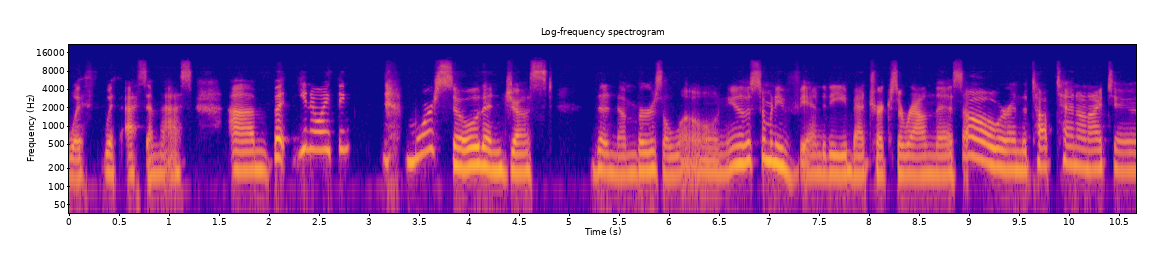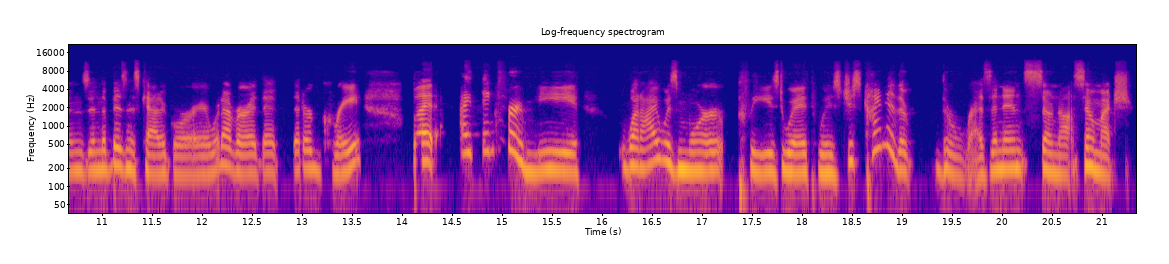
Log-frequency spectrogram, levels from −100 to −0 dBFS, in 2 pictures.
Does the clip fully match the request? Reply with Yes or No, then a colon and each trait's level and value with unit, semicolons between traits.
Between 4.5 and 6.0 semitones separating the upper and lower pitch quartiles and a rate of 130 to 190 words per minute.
Yes: average, 5.1 semitones; average, 185 wpm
